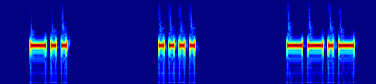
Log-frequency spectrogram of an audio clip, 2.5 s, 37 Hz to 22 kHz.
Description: Morse code, heard as a keyed tone, about 36 wpm, spaced as for 12 wpm, 700 Hz. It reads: DHQ
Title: USA Call Signs - 6x Character Spacing - 35wpm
